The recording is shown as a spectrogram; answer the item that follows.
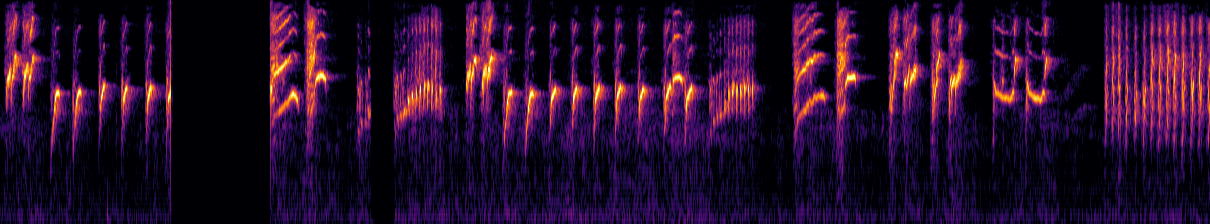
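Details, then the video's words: Cucak rante in full, constant song with shrill, piercing notes, given as a masteran training recording: rapid bursts of high downslurred whistles and chips, pausing briefly, then a dense buzzy rattle at the end. "MASTERAN SUARA MELENGKING CUCAK RANTE GACOR FULL isian"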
